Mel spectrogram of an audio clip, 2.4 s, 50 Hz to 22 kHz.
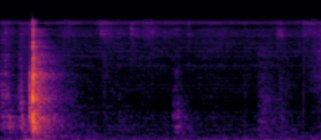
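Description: A single sharp knock about a quarter second in, with a short ring, then a few faint clicks: a servo motor being set against the metal housing of a CNC rotary 4th axis as it is fitted.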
